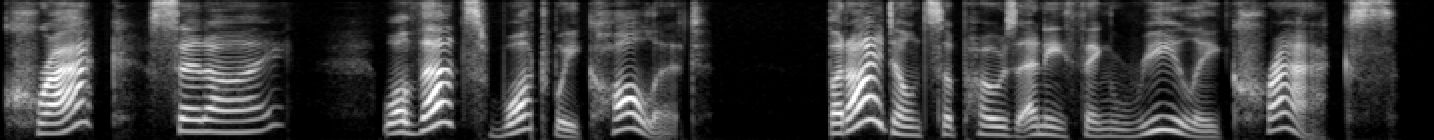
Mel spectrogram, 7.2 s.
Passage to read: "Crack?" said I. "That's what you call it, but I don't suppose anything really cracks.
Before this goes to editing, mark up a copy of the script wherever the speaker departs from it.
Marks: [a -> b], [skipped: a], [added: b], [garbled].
"Crack?" said I. [added: Well] "That's what [you -> we] call it, but I don't suppose anything really cracks.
